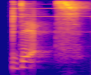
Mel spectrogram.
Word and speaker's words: debt: who who who who doubt doubt debt debt letter M and letter N aumn autum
